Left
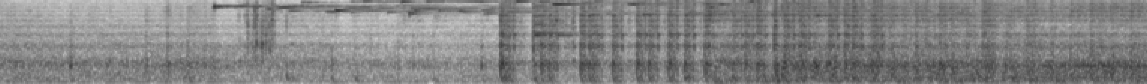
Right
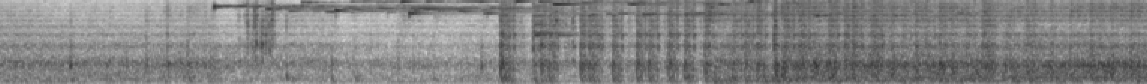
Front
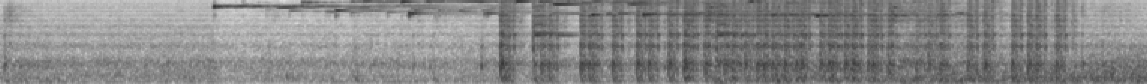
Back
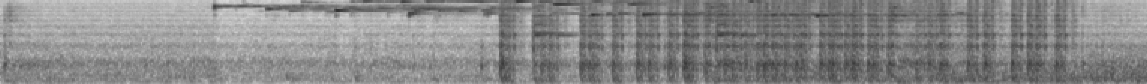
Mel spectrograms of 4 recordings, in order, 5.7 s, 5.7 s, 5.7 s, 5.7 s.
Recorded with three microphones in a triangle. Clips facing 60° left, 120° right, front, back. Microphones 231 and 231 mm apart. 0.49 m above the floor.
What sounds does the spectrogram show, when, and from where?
1.1 s a chime: 120° right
